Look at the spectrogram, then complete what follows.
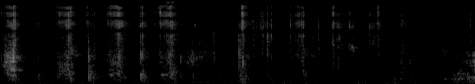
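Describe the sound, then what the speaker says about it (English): Backing paper peeled off small foam craft pads, heard as a quick run of close, faint crinkly rips and snaps in an otherwise quiet room. "again stick on some foam pads to the back. peel off the backs."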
